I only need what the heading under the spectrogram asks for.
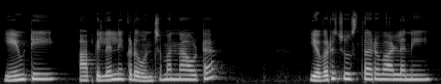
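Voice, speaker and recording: A woman voicing a sharp-tongued young woman who scolds and shouts in anger. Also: a little high, fairly even intonation, normal speed, voice pushed up, close to an everyday voice. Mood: indignant.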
